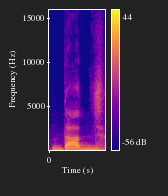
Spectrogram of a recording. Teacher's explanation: কিন্তু উচ্চারণের সময় সে কিন্তু এই হ এবং জ উচ্চারিত হবে না। হ এর সঙ্গে জ ফলা থাকলে উচ্চারণটা একটু অন্যরকম হয়ে যায়। উচ্চারণ হবে জ এবং ঝ। জ এবং ঝ উচ্চারিত হয়ে যাবে।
